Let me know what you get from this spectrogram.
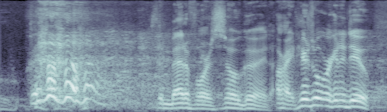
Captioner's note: laugh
